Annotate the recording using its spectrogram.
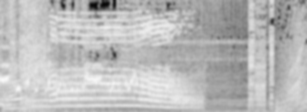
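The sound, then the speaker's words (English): A hawk gives a single long, harsh scream that starts high and slowly slides downward, loud, followed by a short burst of rushing noise before fading out. “Let's hear it for the hawk.”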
